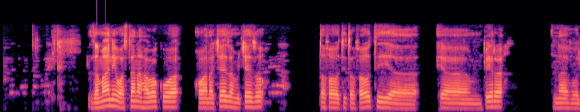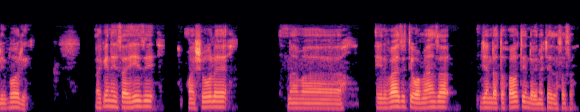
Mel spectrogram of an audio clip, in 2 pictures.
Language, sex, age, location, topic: Swahili, male, 18-24, Wajir, government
